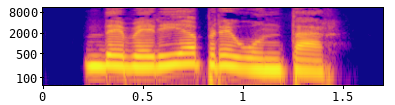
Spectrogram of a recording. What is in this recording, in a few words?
spanish, spanish phrases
